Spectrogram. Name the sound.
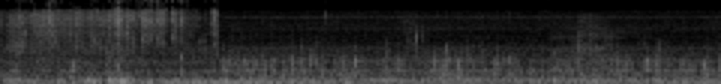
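water boiling in pot for pilaf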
